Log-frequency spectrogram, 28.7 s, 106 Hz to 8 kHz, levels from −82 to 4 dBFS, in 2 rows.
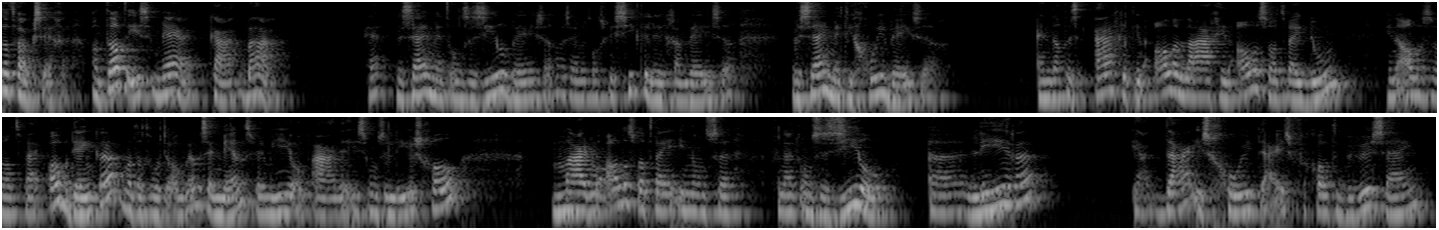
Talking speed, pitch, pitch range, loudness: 170 wpm, 190 Hz, 180-215 Hz, -37 LUFS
